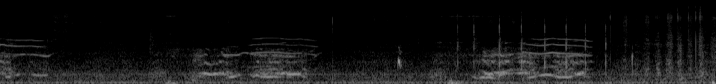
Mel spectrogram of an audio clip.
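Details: Female patient's wheezing recorded around 5 PM, about three hours after a breathing treatment with Brovana and Pulmicort; two drawn-out, wavering musical whistles with breaths, a few seconds apart, lungs sounding stuffy; wheezing from narrowed airways.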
